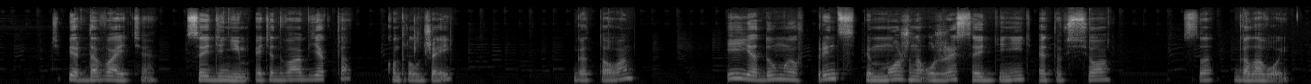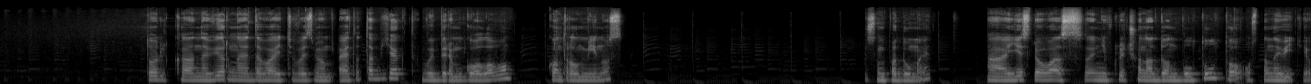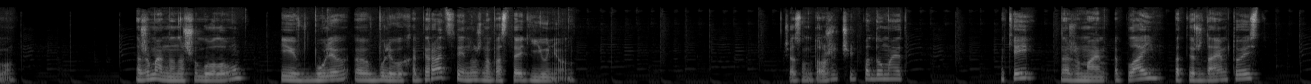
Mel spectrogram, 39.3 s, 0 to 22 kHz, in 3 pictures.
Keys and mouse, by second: 1.6 middle click, 2.2 shift+click, 4.1 ctrl+j, 6.0-9.4 middle drag, 10.8 shift+middle click, 12.2 middle click, 13.8 click, 15.5 click, 21.5 ctrl+KP_Subtract, 25.4 click, 28.5 click, 29.4 click, 36.7-39.3 drag.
